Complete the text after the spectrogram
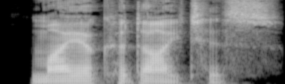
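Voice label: "myocarditis", British English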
